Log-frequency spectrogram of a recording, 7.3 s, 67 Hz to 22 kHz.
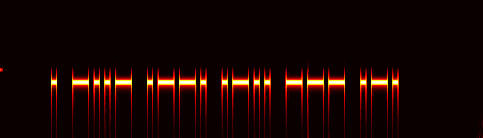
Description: Morse code, heard as a keyed tone, about 15 wpm, 700 Hz. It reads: EXPLOR
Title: Sentences from Top 1100 Words - New Word Drill Alt - 15wpm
